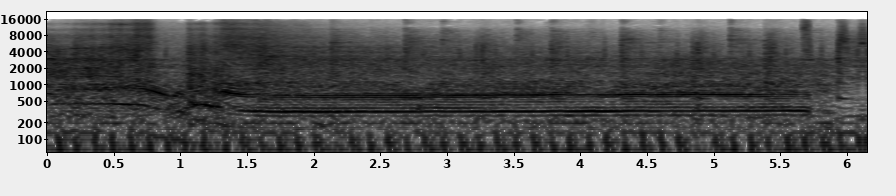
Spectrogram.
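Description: A Smokey Nagata V12 Toyota Supra roars at full throttle on a public road at night in England, a loud, sustained high-pitched engine howl rising steadily after a tire squeal, close and continuous with no talk.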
